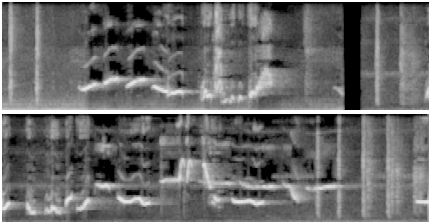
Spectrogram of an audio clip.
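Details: White-rumped shama singing to lure in a mate, a rich series of fluty whistles and quick slurred notes jumping between registers, with sharp clicks; low rumbling background fades after three seconds, leaving clean song.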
